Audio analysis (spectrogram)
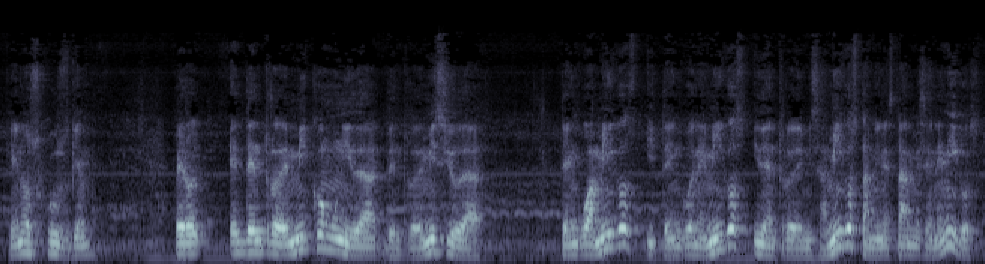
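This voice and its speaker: A man's voice: on the low side, a little mellow, reverberant. A man in his forties with a Colombian accent, a pastor giving an earnest testimony in a sermon, addressing listeners directly and often repeating himself. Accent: Colombian Spanish. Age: 40s.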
